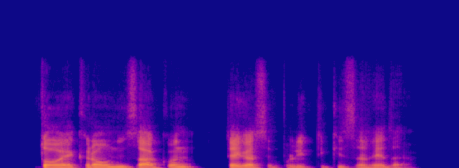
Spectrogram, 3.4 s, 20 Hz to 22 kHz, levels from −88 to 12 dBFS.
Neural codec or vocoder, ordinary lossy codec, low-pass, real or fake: autoencoder, 48 kHz, 128 numbers a frame, DAC-VAE, trained on Japanese speech; none; 14.4 kHz; fake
